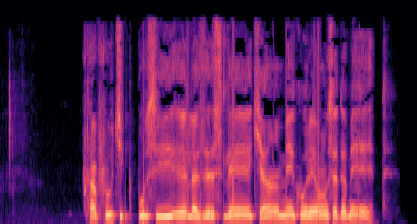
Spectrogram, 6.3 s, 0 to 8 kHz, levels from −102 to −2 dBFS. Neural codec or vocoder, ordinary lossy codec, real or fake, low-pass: none; MP3, 48 kbps; real; 7.2 kHz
